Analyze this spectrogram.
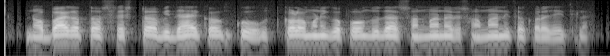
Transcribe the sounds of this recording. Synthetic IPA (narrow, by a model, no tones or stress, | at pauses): nɔbaɡɔt̪ɔsɾesʈʰɔbid̪ʱajɔkɔŋkuut̪kɔɭɔmɔɽ̃iɡopɔwnd̪ud̪ʱasɔnmanɔɾesɔnmanit̪ɔkɔɾad͡ʒajt̪ʰila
